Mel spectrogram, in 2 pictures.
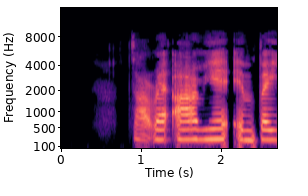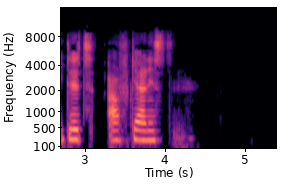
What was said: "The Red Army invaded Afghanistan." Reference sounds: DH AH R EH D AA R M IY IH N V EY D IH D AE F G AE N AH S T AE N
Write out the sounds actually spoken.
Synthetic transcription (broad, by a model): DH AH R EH AA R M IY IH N V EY D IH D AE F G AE N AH S T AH N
